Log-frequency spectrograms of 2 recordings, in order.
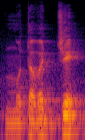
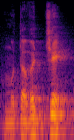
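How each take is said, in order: The two takes are said the same way.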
